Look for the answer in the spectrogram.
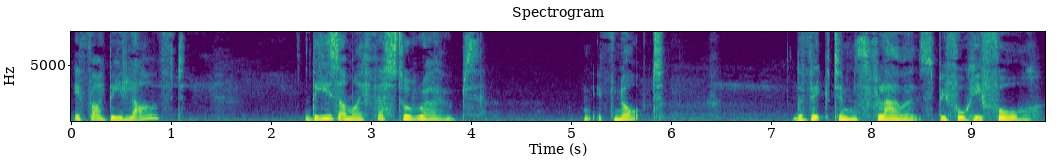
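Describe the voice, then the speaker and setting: A woman's voice: mid-range voice, a little mellow, breathy edge. A woman playing a lovesick, wilful young maiden in a verse audio drama, pleading and anguished. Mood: wistful. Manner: slow, pleading, anguished delivery.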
